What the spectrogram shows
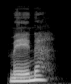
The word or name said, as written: mana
